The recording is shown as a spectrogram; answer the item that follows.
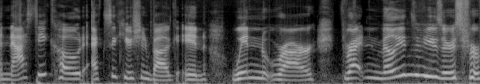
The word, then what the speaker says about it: WinRAR: get that one right RAR winrar win roar like a lion jaylen wants to remind you say it like a lion rawr winrar but i'll say like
